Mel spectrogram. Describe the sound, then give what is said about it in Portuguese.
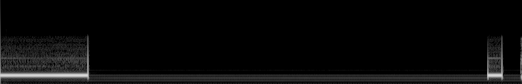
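Ringing tone of an outgoing telephone call: a steady, mid-pitched tone lasts about a second, then a long silence follows before the next tone starts briefly at the very end. “Pois vamos ligar aqui pra ver. Vai tá chamando aí.”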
